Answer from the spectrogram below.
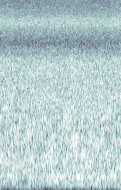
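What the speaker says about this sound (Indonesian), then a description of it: "sambil mendengar arus arus sungai ini. Ini bendungan terasa dari sungai" River current rushing over a dam, a loud, steady broadband roar of falling and flowing water with no breaks, heard up close and without voices.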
